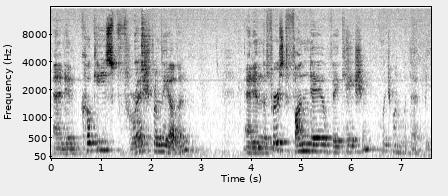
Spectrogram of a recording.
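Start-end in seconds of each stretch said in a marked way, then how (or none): 0.0-6.4 gentle storybook read-aloud; unhurried picture-book narration; reading to a child. A narrator's reading.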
